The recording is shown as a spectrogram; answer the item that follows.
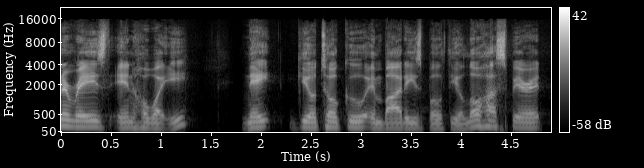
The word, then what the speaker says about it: Gyotoku: I'm joined by Nate Gyotoku. Perfect. Was that good pronunciation?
